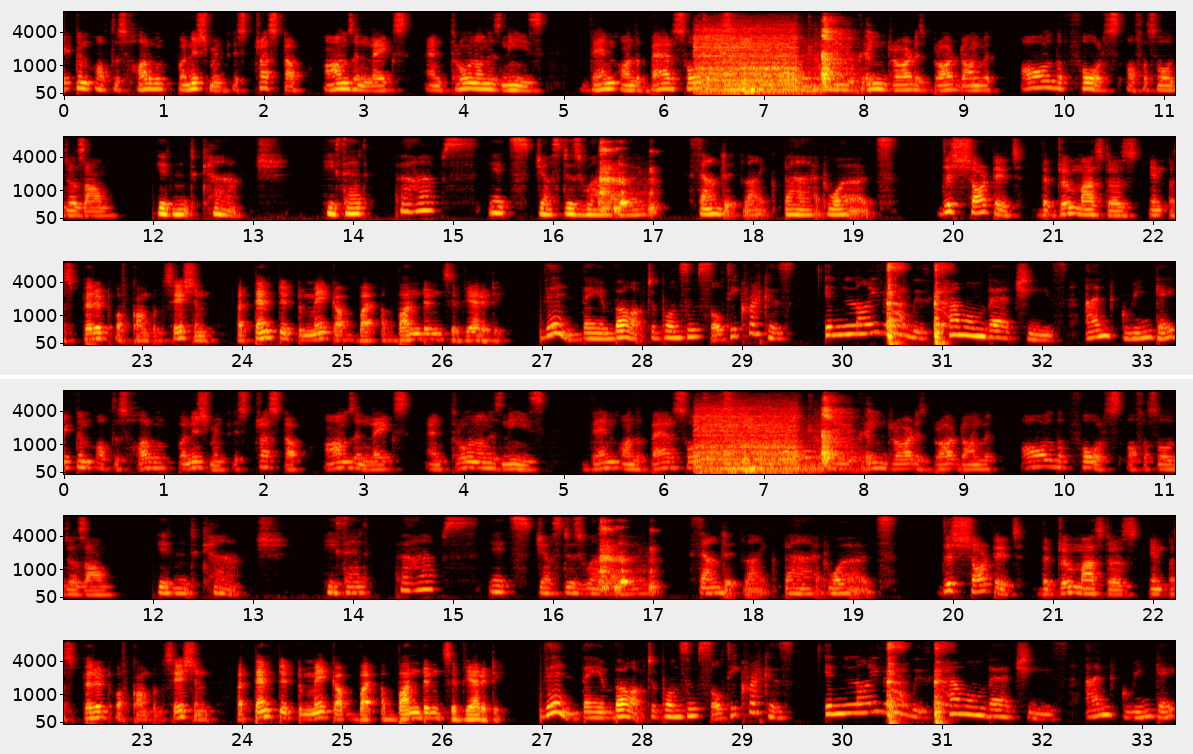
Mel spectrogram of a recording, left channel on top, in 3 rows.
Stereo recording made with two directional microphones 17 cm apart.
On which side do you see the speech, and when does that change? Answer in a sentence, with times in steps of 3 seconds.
In this clip you hear the speech on the left from 0 s, in the centre from 21 s, on the right from 24 s, in the centre from 27 s and on the left from 30 s.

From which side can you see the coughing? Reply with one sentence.
You can hear the coughing on the left.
